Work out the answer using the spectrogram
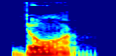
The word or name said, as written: dorm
